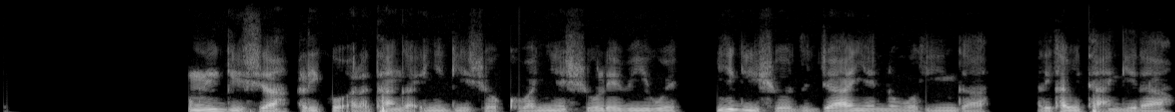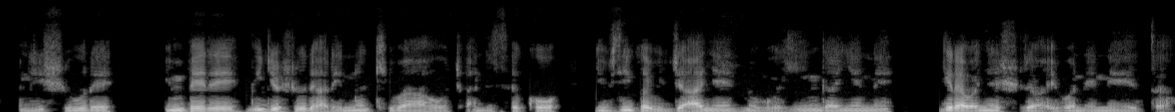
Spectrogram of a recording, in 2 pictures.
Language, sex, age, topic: Rundi, male, 25-35, education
